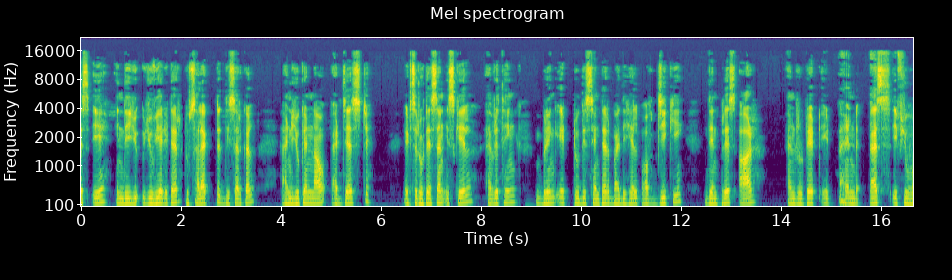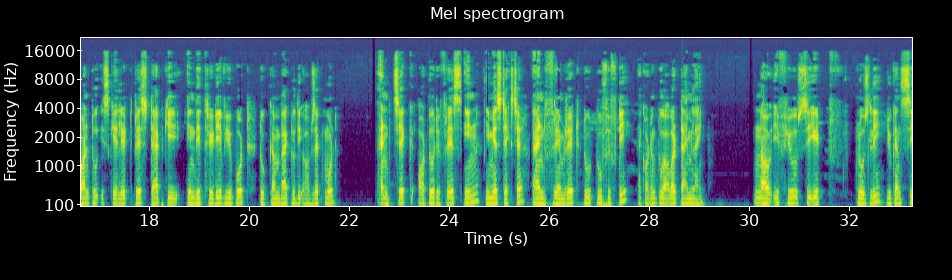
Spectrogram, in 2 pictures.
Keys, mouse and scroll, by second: 2.8 s, 3.7 ctrl+z, 4.8 r, 11.8 s, 16.5 Tab, 22.9 click, 27.9-32.8 drag, 32.8-33.2 scroll up 4.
